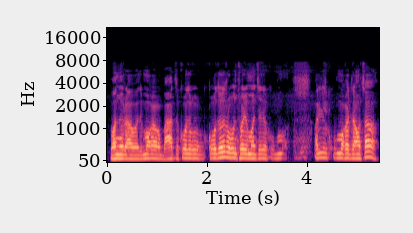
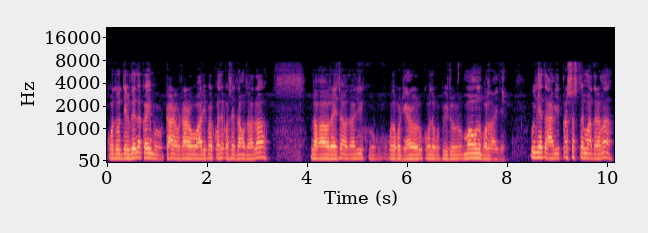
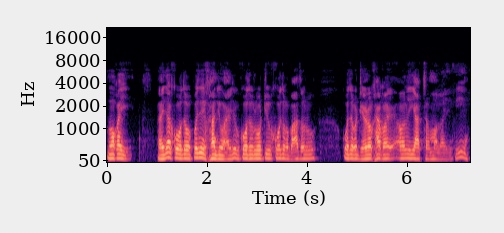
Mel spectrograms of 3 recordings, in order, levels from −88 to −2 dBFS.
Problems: none marked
